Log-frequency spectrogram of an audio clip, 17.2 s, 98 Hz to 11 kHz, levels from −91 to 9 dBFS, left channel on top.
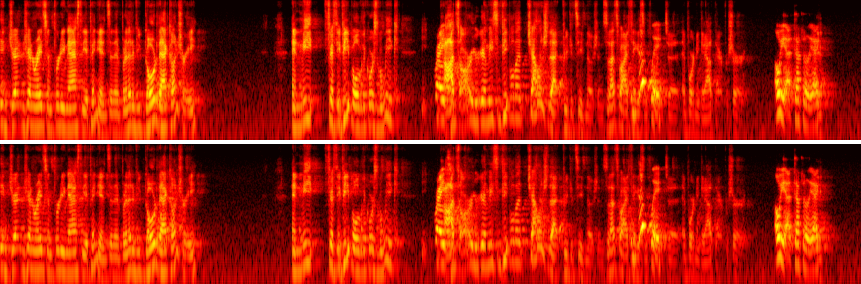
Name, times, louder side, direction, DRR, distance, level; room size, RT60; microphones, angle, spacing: voice 1, 0.0-3.9 5.5-6.2 6.5-8.0 8.4-8.5 8.8-12.8 13.4-14.9 16.3-16.4, left 5 dB, 40° left, 6 dB, 1.7 m, -27 dB
voice 2, 12.8-13.2 15.5-16.4, right 1 dB, 10° right, 6 dB, 0.9 m, -21 dB
28.0 x 26.0 x 5.2 m, 0.65 s
head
